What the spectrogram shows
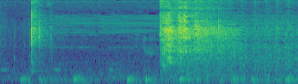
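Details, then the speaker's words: Hero Glamour motorcycle after repair: engine starts and settles into steady idle, earlier rattling knock gone; cause was a loose nut, now tightened, engine fine, no smoke. "जो आवाज आ रहा था ना वो आवाज बंद हो गया है ना घड़ घड़ आवाज कर रहा था व आवाज बंद हो गया मतलब की एक नट लूज था इस कारण ये आवाज कर रहा था"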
